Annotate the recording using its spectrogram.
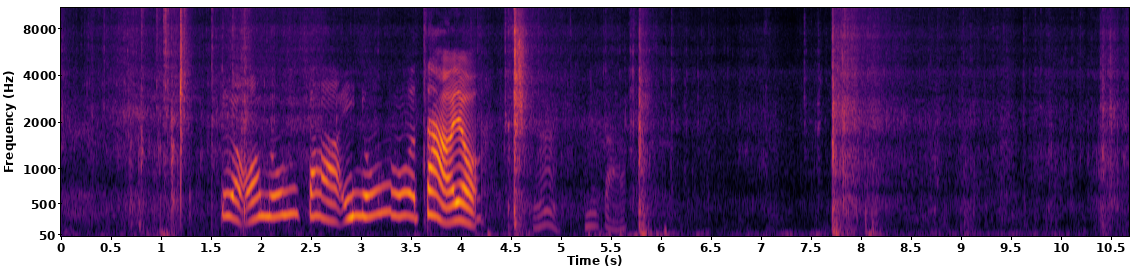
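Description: Dry bamboo stalks crack and rustle close by.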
